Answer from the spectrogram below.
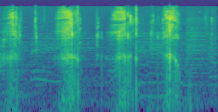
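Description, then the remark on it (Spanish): Someone chews crunchy potato chips, as in an ASMR video: four loud, crackly bursts land at a steady, unhurried rhythm, with softer munching in between and no talking. “Por ejemplo, alguien que agarra unas papitas y las músicas está.”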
